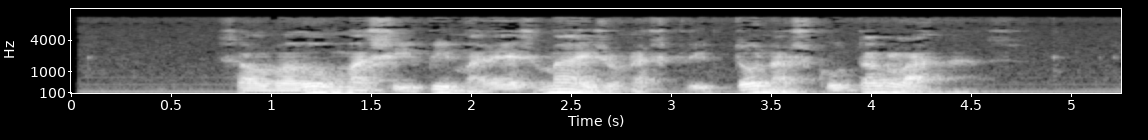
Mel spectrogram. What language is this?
Catalan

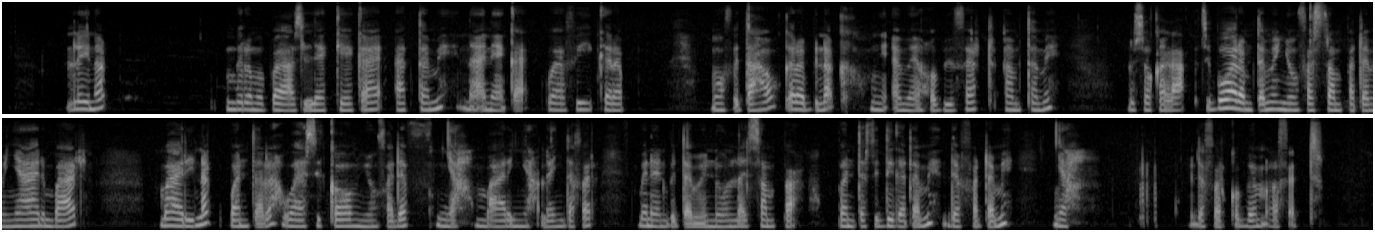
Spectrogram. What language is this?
Wolof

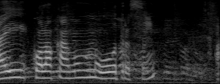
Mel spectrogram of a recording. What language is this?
Portuguese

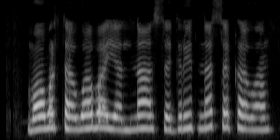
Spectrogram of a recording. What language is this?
Pashto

